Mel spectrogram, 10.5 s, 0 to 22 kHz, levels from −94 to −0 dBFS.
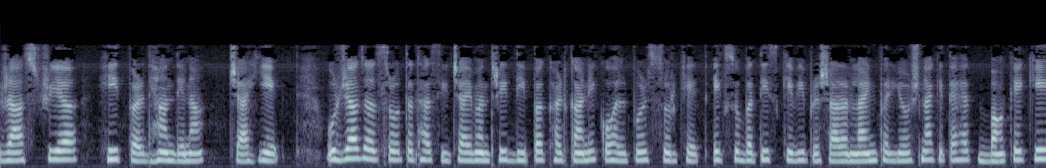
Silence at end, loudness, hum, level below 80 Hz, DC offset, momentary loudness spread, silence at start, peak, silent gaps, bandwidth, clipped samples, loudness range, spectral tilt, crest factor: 0 s; -25 LUFS; none; -66 dBFS; under 0.1%; 6 LU; 0 s; -8 dBFS; none; 7.8 kHz; under 0.1%; 2 LU; -5 dB/octave; 18 dB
